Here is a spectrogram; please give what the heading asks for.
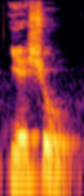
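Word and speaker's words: ישוע: അല്ലെങ്കിൽ മലയാളത്തിലെ ആ അല്ല ആ ഐൻ എന്ന് പറയുന്നത് ഒരു ഗട്ടറൽ അക്ഷരമാണ് അതിന്റെ ഉച്ചാരണം നമ്മുടെ തൊണ്ടയുടെ പുറകിലാണ് ഉണ്ടാക്കുന്നത് അപ്പോൾ അതിനെ ഉച്ചരിക്കുന്നത് തന്നെ യശു അതായത് തൊണ്ടയുടെ പുറകിൽ ആ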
